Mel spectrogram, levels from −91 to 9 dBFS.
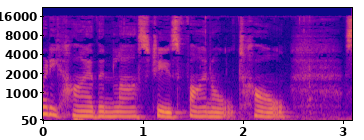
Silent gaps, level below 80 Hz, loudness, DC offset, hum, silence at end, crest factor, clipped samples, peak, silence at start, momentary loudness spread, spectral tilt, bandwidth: none; -46 dBFS; -25 LUFS; under 0.1%; none; 0 s; 20 dB; under 0.1%; -6 dBFS; 0 s; 13 LU; -4.5 dB/octave; 16.5 kHz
